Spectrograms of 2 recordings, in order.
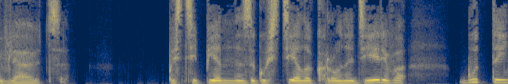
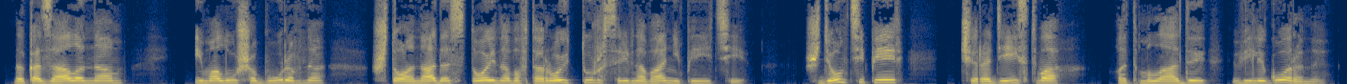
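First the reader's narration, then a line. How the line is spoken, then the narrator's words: Elder's solemn pronouncement. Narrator (Russian): снова торжественно молвил староста Гордей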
